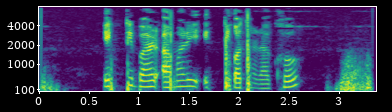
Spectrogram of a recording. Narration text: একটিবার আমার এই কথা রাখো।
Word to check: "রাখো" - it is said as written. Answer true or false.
true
